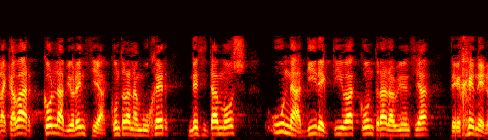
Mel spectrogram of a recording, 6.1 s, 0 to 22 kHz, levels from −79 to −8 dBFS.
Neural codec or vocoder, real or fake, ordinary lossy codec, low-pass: none; real; none; none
